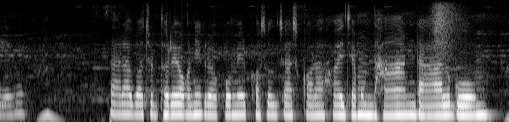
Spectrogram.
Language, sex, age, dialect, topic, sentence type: Bengali, female, 25-30, Northern/Varendri, agriculture, statement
